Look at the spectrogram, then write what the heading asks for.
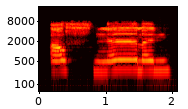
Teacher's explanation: صاد جو ہے حروف صفیریہ میں سے بھی ہے اور ہیوی ہے, اور اس میں ہمس بھی پایا جاتا ہے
